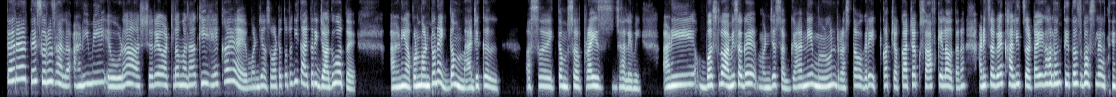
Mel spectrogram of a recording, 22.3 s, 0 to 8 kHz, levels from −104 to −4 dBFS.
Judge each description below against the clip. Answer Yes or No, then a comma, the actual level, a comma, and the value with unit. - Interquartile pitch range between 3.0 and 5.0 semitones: Yes, average, 3.7 semitones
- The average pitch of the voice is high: Yes, very high, 255 Hz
